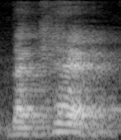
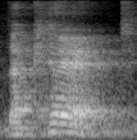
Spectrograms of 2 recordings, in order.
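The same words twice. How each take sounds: The two takes are said the same way.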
